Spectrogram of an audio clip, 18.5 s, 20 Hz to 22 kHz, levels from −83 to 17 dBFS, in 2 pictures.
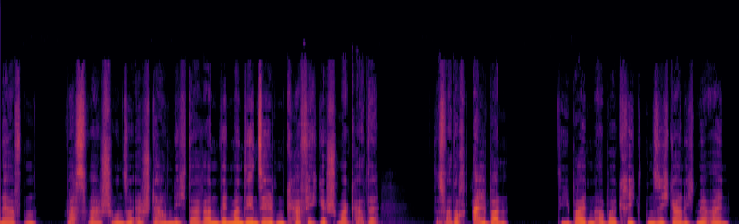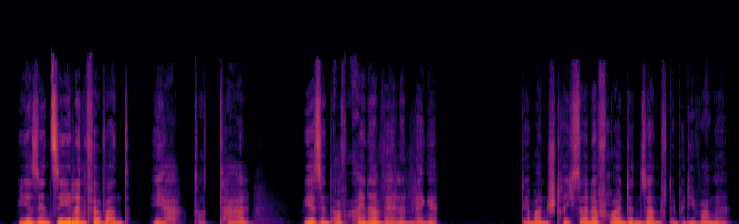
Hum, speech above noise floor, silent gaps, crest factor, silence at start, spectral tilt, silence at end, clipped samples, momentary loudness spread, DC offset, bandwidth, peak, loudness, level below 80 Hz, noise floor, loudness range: none; 52 dB; none; 20 dB; 0 s; -6 dB/octave; 0.15 s; under 0.1%; 13 LU; under 0.1%; 16.5 kHz; -4 dBFS; -23 LUFS; -34 dBFS; -75 dBFS; 6 LU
